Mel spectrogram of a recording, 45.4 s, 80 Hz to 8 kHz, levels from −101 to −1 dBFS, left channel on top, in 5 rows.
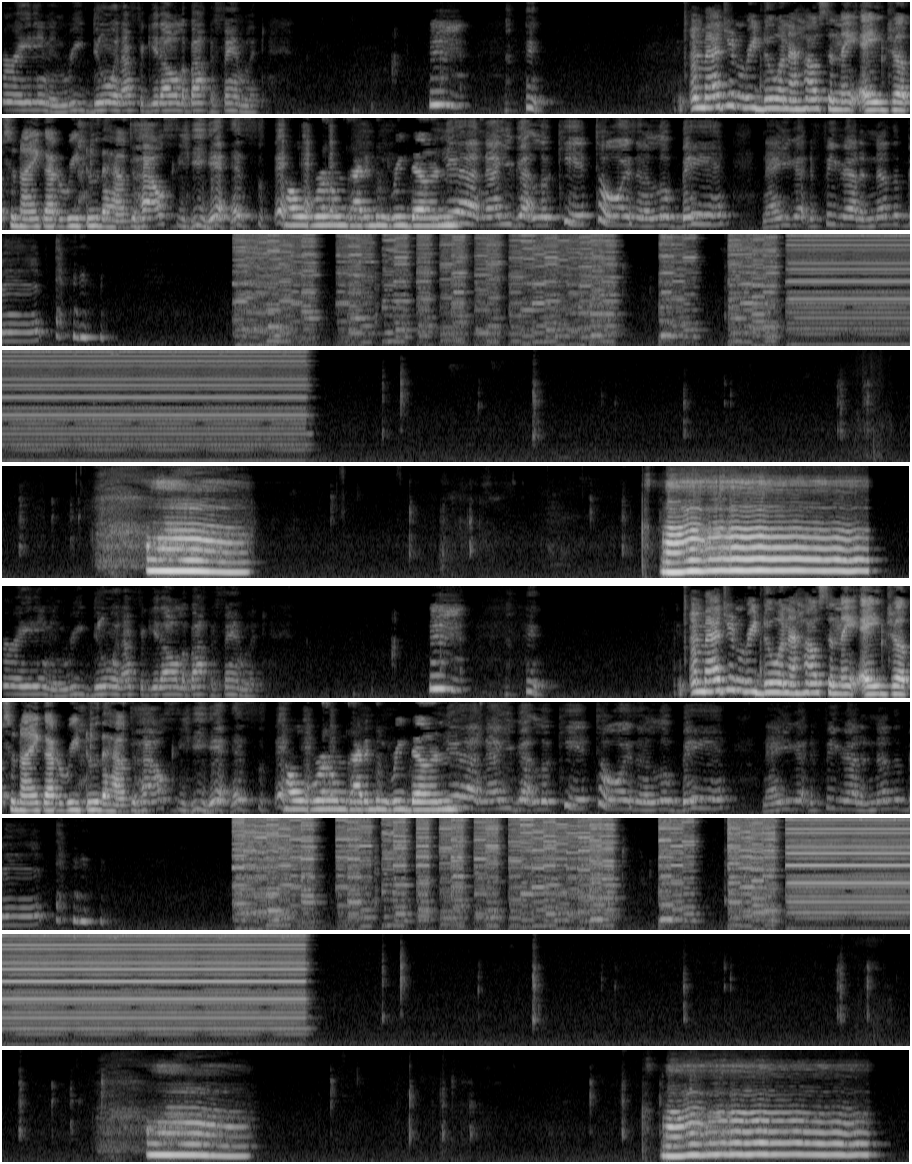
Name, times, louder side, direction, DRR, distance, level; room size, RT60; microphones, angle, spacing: voice 1, 0.0-2.5 5.2-5.4 9.8-9.9 10.3-12.2 13.4-16.3 16.7-19.1, left 3 dB, 35° left, 0.6 m, -46 dB
voice 2, 4.3-4.6 6.8-10.3 11.9-13.6, right 3 dB, 20° right, 0.4 m, -35 dB
sound 1, 20.5-24.3 24.7-25.1 25.4-30.3, right 8 dB, 80° right, 0.9 m, -38 dB
voice 3, 37.3-38.8 42.9-45.0, left 8 dB, 80° left, 0.3 m, -27 dB
3.2 x 3.0 x 3.6 m
head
